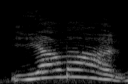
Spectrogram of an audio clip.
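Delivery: mocking how outsiders drag out Yeah, man; drawn-out fake patois. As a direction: overdo Yeah, man like a tourist would. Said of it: "we don't draw it out like that".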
